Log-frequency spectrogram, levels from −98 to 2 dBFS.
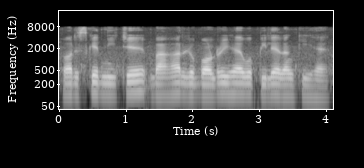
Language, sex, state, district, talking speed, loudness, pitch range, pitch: Hindi, male, Uttar Pradesh, Lalitpur, 175 wpm, -19 LUFS, 100-110 Hz, 105 Hz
